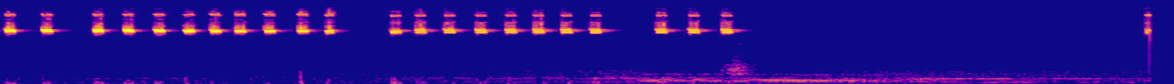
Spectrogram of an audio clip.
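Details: Field cricket (dế mèn) giving loud, high-pitched chirps in quick bursts of several pulses, pausing briefly between groups, for about seven seconds; then near silence with a faint low hum and one last short chirp at the end.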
